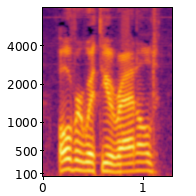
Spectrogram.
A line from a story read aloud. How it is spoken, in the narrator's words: cried Turkey, as if with his last breath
